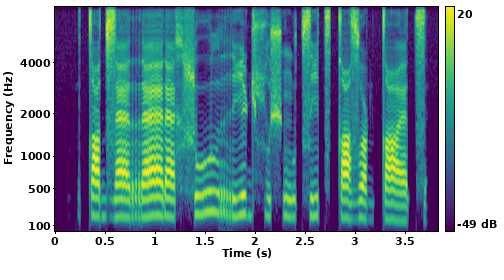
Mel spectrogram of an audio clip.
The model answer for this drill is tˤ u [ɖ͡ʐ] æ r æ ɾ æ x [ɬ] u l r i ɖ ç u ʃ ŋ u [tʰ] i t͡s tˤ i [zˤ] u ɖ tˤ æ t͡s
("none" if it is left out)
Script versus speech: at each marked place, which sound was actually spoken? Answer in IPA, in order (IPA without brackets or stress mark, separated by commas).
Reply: d͡z, ɬ, t͡s, zˤ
